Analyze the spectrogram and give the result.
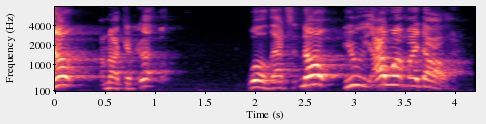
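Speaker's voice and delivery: very loud, rising, demanding, browbeating rant. Acting out a caller who browbeats the clerk over a dollar: acting a browbeating customer. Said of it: "getting browbeat the heck out of them".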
